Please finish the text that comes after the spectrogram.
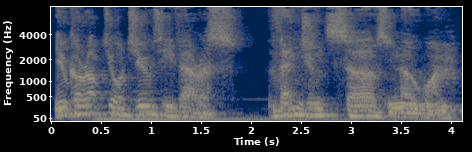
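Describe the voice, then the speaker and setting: A man's voice: on the low side, sing-song, takes it slowly, fairly bright tone, exaggerated voice. An actor playing a stern, noble ancient god-warrior in a video game, solemn and formal in his delivery. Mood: stern reproach. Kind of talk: video game champion voice lines. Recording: echoing game voice over music.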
